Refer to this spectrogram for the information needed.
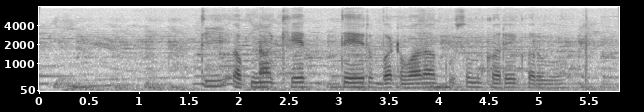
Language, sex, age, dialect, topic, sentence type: Magahi, male, 25-30, Northeastern/Surjapuri, agriculture, question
